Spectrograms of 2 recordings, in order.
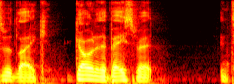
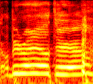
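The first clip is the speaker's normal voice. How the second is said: very high, caught-in-the-act reply; guilty call-out; 14 semitones higher than usual. Retold or imitated. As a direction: call innocently to the next room, pitched way up. Caught snacking, calls to partner.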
